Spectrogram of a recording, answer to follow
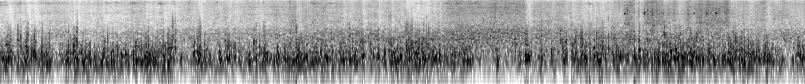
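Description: Wind rushing steadily over the microphone at the window of a moving city bus, mixed with the rumble of the bus and traffic.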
